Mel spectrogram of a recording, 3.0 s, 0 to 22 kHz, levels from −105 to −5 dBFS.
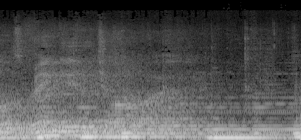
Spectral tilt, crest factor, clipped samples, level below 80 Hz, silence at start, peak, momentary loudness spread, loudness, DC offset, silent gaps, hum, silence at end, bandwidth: -8.5 dB/octave; 14 dB; under 0.1%; -34 dBFS; 0 s; -14 dBFS; 7 LU; -29 LUFS; under 0.1%; none; none; 0 s; 10 kHz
